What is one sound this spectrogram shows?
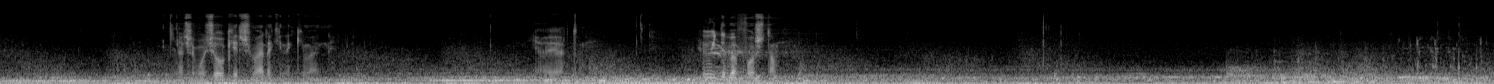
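A low rumble drones steadily.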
